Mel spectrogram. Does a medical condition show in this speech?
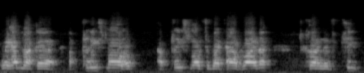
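Yes: cerebral palsy; cerebral palsy affecting all limbs, C2 para-cycling class, swimming as early physio, trike from age 7-8.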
